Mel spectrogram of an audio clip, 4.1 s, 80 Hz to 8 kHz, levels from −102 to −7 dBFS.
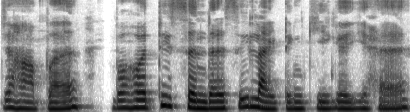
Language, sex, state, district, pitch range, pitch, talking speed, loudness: Hindi, female, Madhya Pradesh, Dhar, 180-200 Hz, 185 Hz, 145 wpm, -16 LUFS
